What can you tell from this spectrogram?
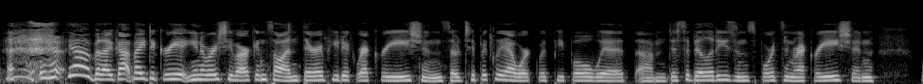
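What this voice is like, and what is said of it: Slight Southern drawl. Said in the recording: “I am from Arkansas, so if you start to hear a little bit of a drawl”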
